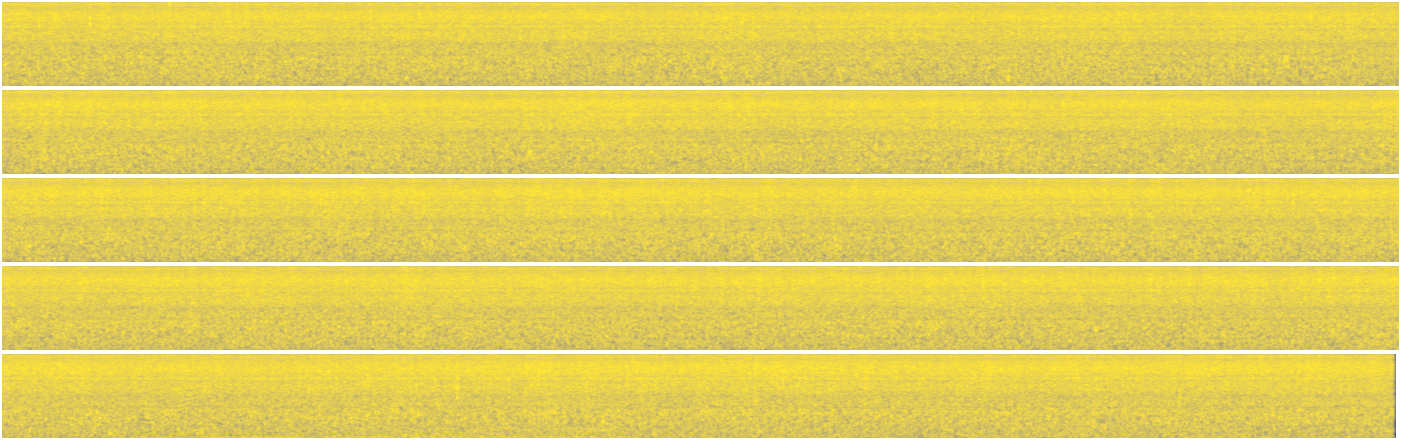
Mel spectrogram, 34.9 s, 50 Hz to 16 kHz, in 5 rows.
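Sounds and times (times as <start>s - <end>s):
stream water flowing: 0.0s - 34.9s.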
